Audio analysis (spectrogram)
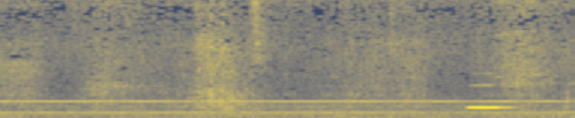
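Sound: mobile phone beeping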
